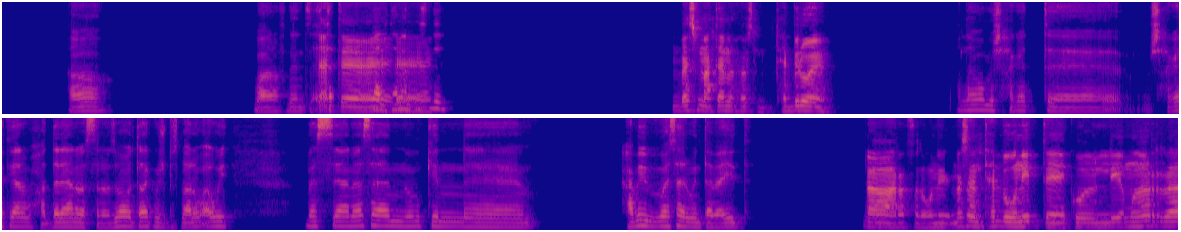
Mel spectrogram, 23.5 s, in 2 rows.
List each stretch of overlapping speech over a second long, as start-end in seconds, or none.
3.1-4.4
